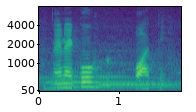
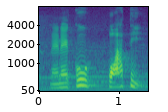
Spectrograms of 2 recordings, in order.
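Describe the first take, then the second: First: It is said in a sad tone. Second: It is said in an angry tone.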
